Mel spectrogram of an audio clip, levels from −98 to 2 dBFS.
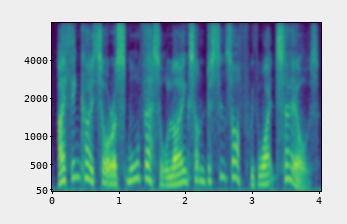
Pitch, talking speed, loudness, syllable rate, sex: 195 Hz, 210 wpm, -17 LUFS, 4.9 syllables/s, male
